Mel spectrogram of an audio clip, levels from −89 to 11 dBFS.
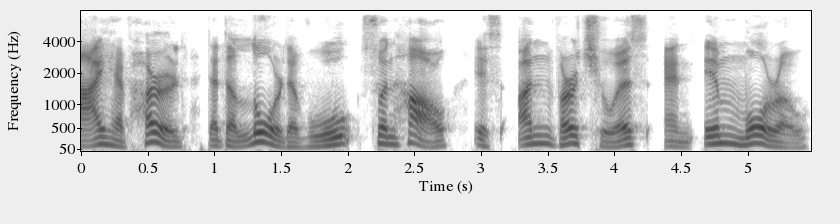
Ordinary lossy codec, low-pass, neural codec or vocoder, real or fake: MP3, 64 kbps; 7.2 kHz; none; real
